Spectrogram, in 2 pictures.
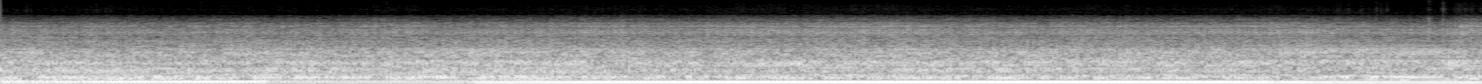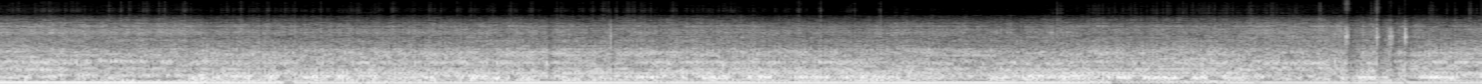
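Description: Harley-Davidson Low Rider ST's Milwaukee-Eight V-twin running steadily under way, with wind noise; the low engine drone shifts in pitch a few times.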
